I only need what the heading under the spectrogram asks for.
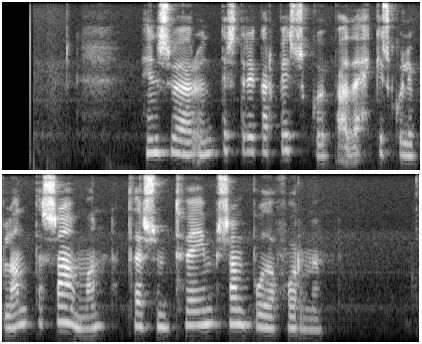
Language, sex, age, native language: Icelandic, female, 40-49, Icelandic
